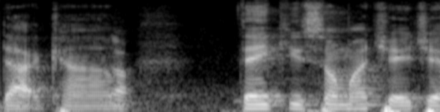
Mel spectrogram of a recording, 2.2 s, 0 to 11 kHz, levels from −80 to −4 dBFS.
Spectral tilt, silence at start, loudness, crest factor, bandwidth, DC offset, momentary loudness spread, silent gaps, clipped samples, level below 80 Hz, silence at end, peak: -6 dB/octave; 0 s; -22 LUFS; 18 dB; 11 kHz; under 0.1%; 10 LU; none; under 0.1%; -28 dBFS; 0 s; -2 dBFS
